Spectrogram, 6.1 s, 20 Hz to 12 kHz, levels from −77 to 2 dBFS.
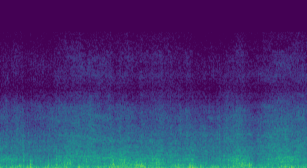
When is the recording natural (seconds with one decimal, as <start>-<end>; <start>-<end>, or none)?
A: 0.0-1.1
